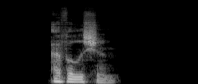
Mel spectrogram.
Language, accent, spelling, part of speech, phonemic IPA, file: English, Australia, avolition, noun, /ˌeɪvəˈlɪʃən/, En-au-avolition.ogg
- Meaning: Lack of initiative or goals; one of the negative symptoms of schizophrenia. The person may wish to do something, but the desire is without power or energy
